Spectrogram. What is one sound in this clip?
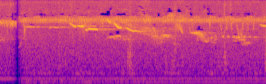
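A hammer knocks on a wooden roof.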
